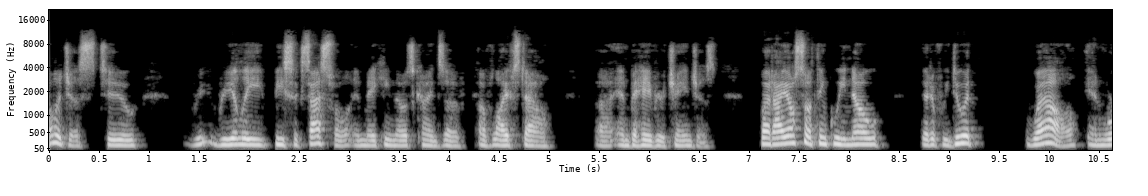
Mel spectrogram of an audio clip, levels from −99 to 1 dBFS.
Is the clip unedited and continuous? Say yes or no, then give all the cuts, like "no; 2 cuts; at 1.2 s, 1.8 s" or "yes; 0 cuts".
yes; 0 cuts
